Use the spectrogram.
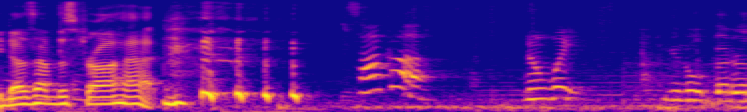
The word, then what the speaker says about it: Sokka: kids in the woods my name's Saka rhymes with waka waka go you moving she looks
